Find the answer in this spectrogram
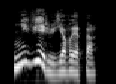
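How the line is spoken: Snapping. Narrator (Russian): Огрызнулась я

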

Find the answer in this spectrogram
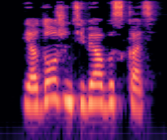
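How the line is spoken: Repeating with a snort. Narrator (Russian): повторил Марк и хмыкнул

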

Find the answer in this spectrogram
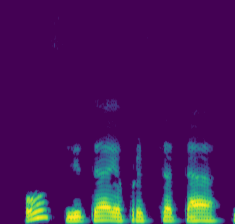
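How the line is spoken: Awkward laugh. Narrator (Russian): неловко рассмеялся Вронский

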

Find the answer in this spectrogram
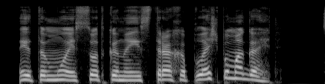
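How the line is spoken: Plain question. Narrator (Russian): спросил Стефан

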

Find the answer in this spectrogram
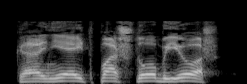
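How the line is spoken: Furious shout. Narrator (Russian): крикнул мрак яростно

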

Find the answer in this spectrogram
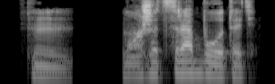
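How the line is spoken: Puzzled whisper. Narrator (Russian): озадаченно прошептала Ольга

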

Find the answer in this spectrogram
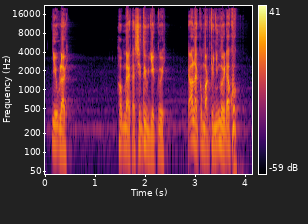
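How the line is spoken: Loud shout. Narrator (Vietnamese): Anh hét lớn

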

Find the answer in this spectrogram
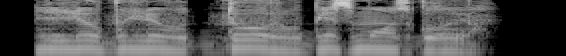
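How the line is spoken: Growling sorcerer. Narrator (Russian): рычал чародей

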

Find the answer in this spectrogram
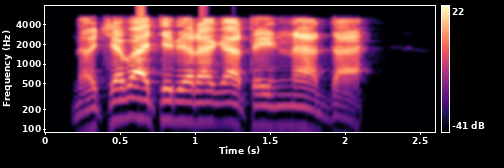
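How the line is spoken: Grumpy creaky old woman. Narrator (Russian): сварливо проскрипела бабка

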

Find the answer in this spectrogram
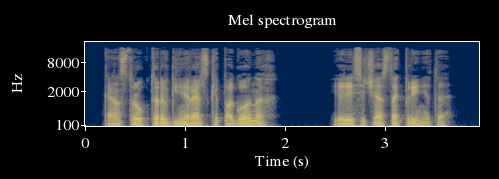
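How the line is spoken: Quiet question. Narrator (Russian): Один из генералов тихо спросил

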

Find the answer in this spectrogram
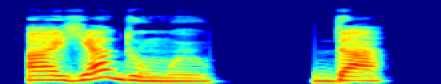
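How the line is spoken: Calm. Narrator (Russian): спокойно сказала Раиса Павловна

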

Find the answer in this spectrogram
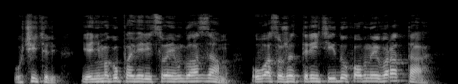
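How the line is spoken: Astonished exclamation. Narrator (Russian): пораженно воскликнул Шу Цинь

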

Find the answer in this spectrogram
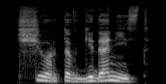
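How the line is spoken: Angry grumble. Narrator (Russian): злобно буркнула Тильда

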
